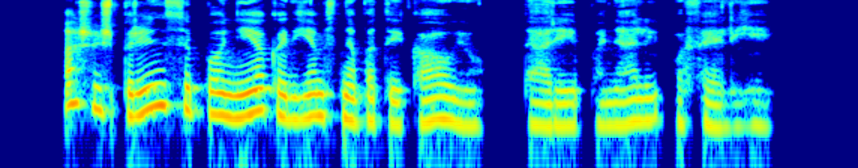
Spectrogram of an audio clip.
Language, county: Lithuanian, Šiauliai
